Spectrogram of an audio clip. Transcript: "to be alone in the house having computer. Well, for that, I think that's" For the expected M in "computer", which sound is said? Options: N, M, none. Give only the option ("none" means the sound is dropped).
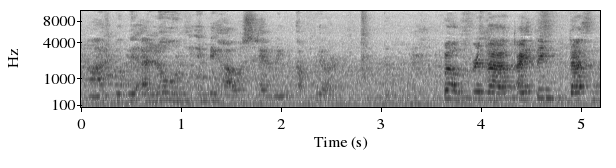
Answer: none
